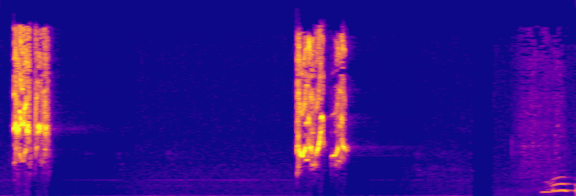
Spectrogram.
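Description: A small parrot giving two short, shrill high-pitched calls, about two seconds apart.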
